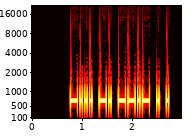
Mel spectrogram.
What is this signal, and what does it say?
Morse code, heard as a keyed tone, about 25 wpm, 700 Hz. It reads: BNQEE
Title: Code Groups - 5 Letters - 25wpm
